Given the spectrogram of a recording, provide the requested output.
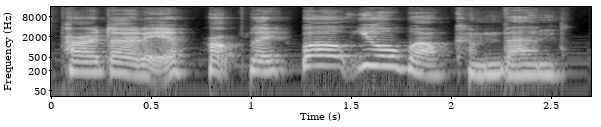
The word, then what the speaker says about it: pareidolia: Again, you're one of the few people I've heard pronounce pareidolia properly.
